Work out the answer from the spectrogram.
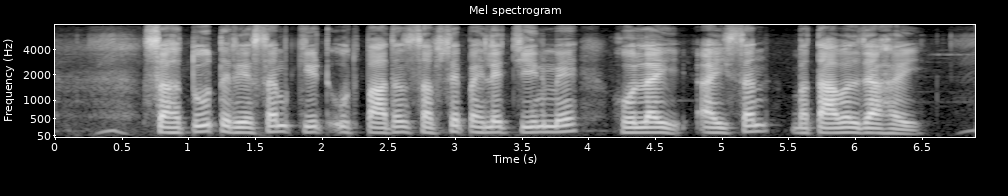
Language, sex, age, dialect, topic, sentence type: Magahi, male, 18-24, Central/Standard, agriculture, statement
